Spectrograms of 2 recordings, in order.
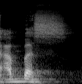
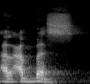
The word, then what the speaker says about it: Al-Abbas: Orang-orang nyebutnya Abbas, padahal dalam terminologi sirah nabawiyah nama beliau adalah Al-Abbas.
